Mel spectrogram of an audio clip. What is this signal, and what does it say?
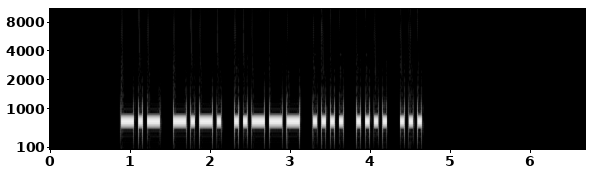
Morse code, heard as a keyed tone, about 22 wpm, 700 Hz. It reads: KC2HHS
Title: USA Call Signs - 6 Characters - Repeated 2x - 22wpm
